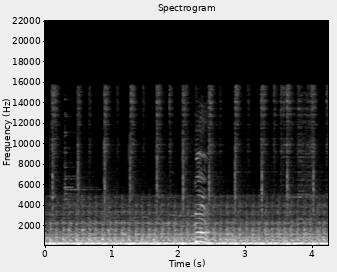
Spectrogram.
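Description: Live rock band playing: an electric guitar holds one long sustained note over a steady kick-drum beat of about four a second. About two seconds in, the singer shouts a single word to the crowd over the music.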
